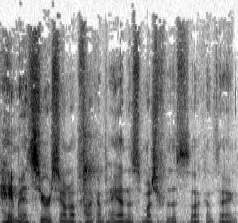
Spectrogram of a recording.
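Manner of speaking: hushed, half-whispered, under the breath. Acting out the other speaker haggling quietly: imitating someone half-whispering.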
